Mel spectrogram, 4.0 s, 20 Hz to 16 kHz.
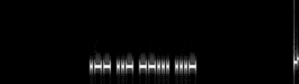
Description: Morse code, heard as a keyed tone, about 40 wpm, 700 Hz. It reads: WU7V
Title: USA Call Signs - 6x Character Spacing - 40wpm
